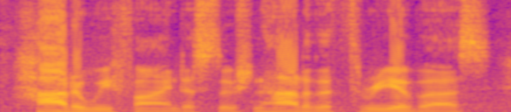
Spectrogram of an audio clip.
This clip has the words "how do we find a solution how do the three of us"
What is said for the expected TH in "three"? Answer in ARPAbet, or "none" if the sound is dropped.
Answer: TH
